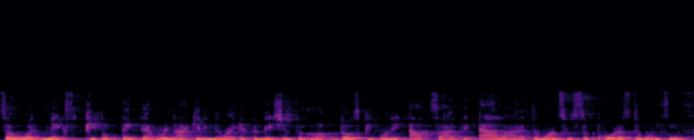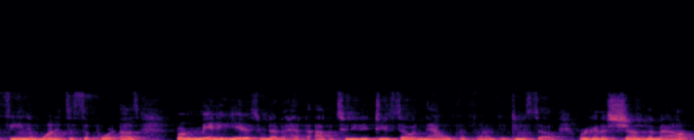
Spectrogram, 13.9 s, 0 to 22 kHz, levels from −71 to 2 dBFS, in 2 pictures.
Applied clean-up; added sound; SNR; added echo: neural separator model SepFormer DNS4.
